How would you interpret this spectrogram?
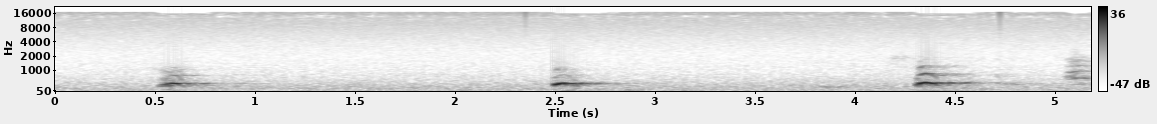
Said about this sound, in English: Make him react to this owl hoot, and then he starts to go so.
